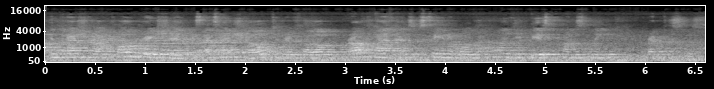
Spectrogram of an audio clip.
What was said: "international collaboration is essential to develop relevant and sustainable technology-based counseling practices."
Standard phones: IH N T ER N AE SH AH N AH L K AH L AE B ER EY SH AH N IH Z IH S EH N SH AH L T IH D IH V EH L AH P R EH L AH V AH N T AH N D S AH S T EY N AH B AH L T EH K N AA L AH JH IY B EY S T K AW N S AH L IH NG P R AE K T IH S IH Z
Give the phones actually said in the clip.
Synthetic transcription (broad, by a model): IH N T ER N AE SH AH N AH L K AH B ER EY SH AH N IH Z IH S EH N SH AH L T IH D IH V EH L AH P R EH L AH F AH T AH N S AH S T EY N AH B AH L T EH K AA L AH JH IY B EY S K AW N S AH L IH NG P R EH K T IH S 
